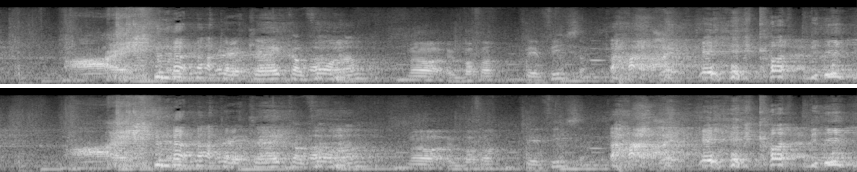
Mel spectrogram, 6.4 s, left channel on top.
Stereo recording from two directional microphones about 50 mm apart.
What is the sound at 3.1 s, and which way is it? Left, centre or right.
Speech, left.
